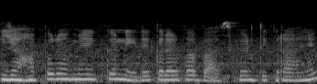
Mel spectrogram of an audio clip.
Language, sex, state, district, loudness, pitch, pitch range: Hindi, female, Uttar Pradesh, Deoria, -27 LUFS, 210 Hz, 195-230 Hz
